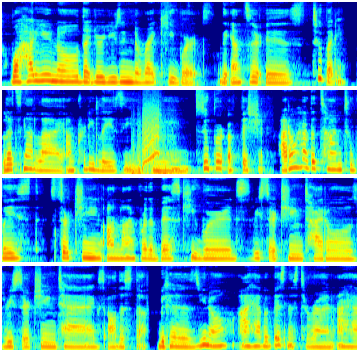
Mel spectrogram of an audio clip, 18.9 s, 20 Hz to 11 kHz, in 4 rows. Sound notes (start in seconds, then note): 6.4 record scratching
